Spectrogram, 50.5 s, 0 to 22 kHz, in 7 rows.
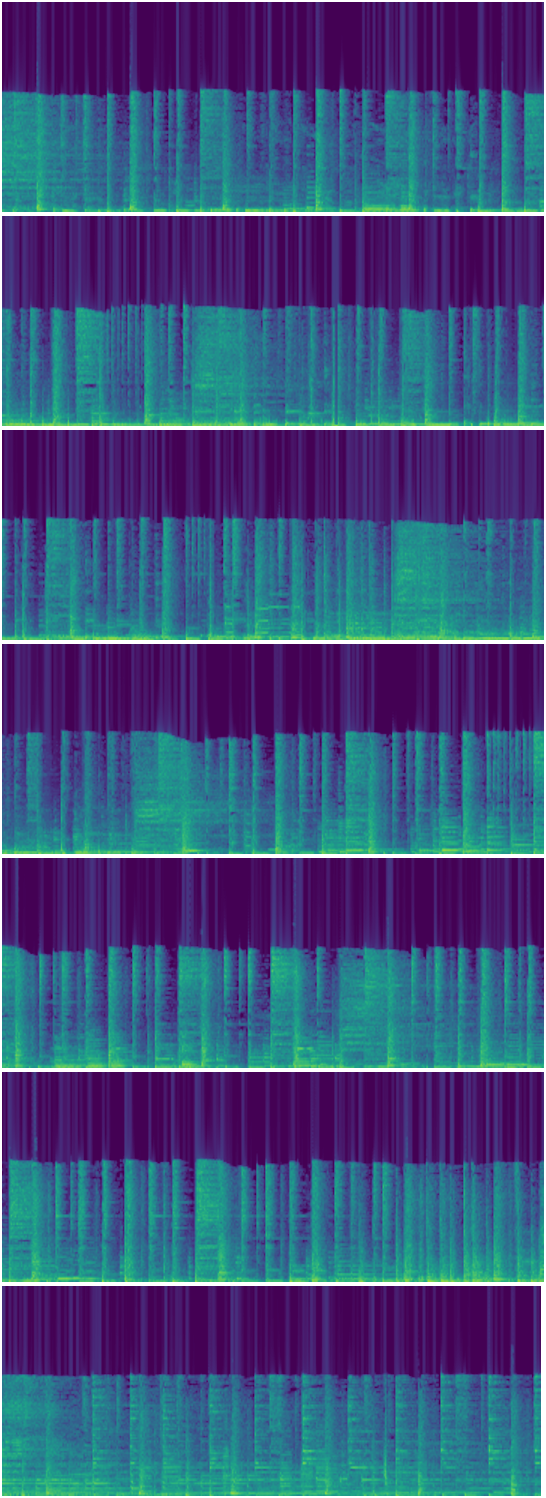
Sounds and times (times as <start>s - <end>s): Funk: 0.0s - 50.5s.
